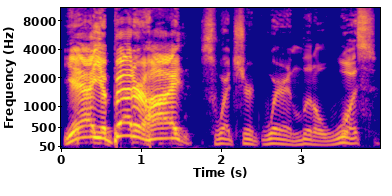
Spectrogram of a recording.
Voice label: heard hunter, voice, biker; Left 4 Dead 2; survivor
